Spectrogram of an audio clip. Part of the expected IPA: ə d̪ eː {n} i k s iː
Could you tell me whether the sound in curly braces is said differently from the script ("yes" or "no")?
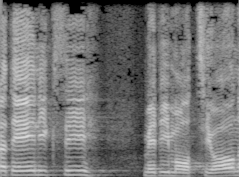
no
